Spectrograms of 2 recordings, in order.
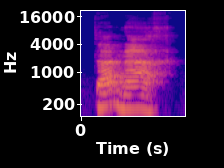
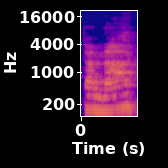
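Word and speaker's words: Tanakh: E segundo o judaísmo, tanto o ortodoxo quanto o messiânico, não pronunciamos os manuscritos antigos como o Antigo Testamento, mas como Tanar, tá? Tanar, que é um acróstico de TNK, Torá, Nevim, Ketubim, que é Torá, Lei, Nevim, Profetas e Ketubim, Escritos.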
